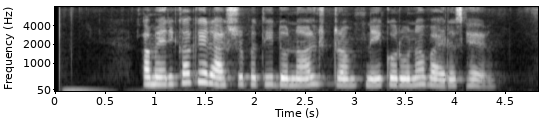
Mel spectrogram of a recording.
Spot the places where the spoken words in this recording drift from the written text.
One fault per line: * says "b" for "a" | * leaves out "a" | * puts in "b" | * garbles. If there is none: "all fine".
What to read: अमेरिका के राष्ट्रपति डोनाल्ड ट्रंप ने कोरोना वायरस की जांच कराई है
* leaves out "की जांच कराई"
